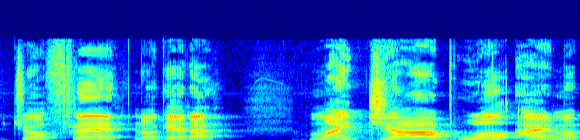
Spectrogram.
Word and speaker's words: Joffre Noguera: My name is Joffre Noguera. The way how you pronounce it is Joffre Noguera.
